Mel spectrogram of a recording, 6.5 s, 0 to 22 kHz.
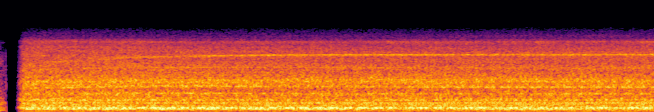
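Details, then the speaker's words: Ex-US Army Cat D6R bulldozer, 822 hours, valve cover loosely on, oil coming from cylinders: heavy diesel at high revs with uneven lumpy drone; still running rough, cylinder cutout test shows number 6 not reacting, injector not clicking hard. "So things still running rough. It's kind of hard to do with the camera and everything, but it's killing each individual cylinder."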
